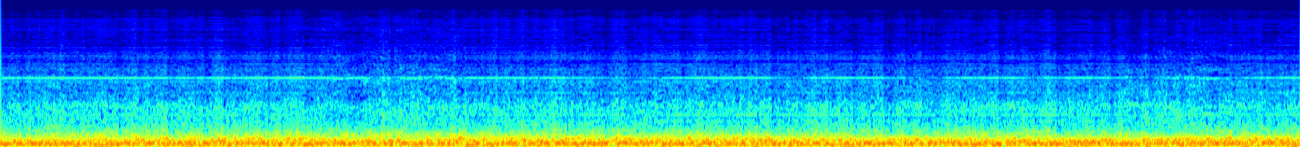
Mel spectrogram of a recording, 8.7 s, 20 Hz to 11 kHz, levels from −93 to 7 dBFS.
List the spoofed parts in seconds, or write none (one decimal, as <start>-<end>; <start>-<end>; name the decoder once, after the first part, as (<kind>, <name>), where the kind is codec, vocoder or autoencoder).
2.2-3.1 (codec, SNAC); 7.5-8.2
